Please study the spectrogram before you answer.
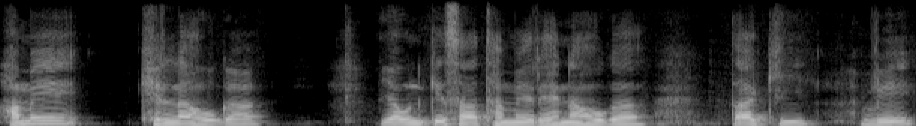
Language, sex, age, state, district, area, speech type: Hindi, male, 30-45, Madhya Pradesh, Betul, rural, spontaneous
